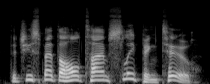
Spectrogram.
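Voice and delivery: teasing. A narrator's reading. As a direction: rib her playfully. Teasing squadmate.

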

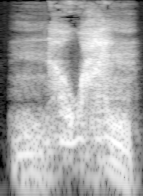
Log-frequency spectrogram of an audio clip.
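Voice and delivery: loud, raspy creature refusal; monster's snarl. A narrator's reading. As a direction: snarl it like a cornered demon. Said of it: "the nightmare snarled".

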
